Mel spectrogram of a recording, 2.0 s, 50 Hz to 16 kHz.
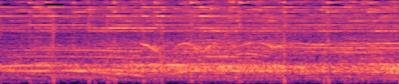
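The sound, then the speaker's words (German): A dense crowd of bicycle bells ringing all at once in a one-minute bicycle bell concert at noon on the weekly market square in Itzehoe, Germany: a continuous bright metallic jangle with overlapping rings and a faint background murmur, sustained and fairly loud throughout. “Mit einem einminütigen Fahrrad-Klingelkonzert um Punkt 12 auf dem Wochenmarktplatz”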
